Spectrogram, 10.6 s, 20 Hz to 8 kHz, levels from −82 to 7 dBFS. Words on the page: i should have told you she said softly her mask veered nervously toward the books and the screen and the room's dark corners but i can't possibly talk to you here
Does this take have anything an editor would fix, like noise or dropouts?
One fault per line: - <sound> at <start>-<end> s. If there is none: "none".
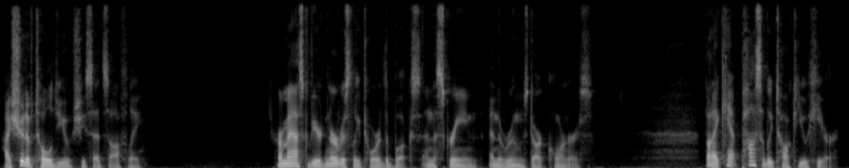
none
